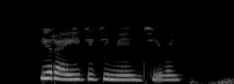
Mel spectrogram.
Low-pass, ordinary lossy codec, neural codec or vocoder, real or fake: 7.2 kHz; MP3, 24 kbps; vocoder, 24 kHz, 100 mel bands, Vocos; fake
